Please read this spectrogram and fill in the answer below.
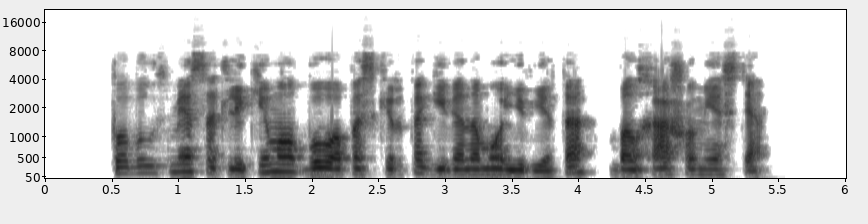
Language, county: Lithuanian, Alytus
